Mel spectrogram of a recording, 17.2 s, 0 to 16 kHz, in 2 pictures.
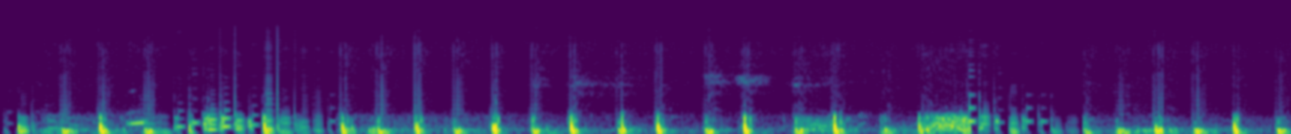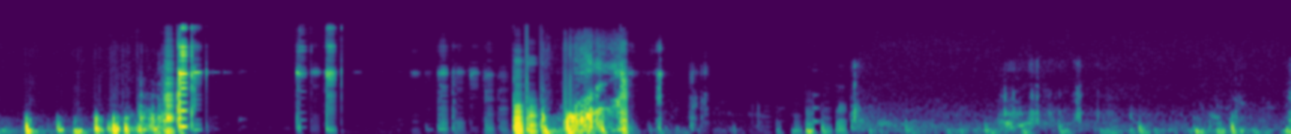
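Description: Regular low heart thumps, roughly 90 a minute, through a stethoscope, broken midway by handling noise and rubbing.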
